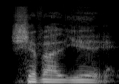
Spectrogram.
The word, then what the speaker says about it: Chevalier: that you would say chevalier because look at it and it's a french word southern grind acquired by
